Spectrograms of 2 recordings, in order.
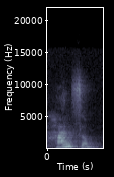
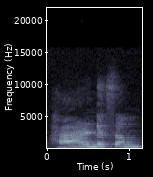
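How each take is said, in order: First: The d sound is left out. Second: The d sound is clearly pronounced. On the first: The speaker calls it right. "డి అనేది silent letter" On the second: The speaker calls it wrong. "హ్యాండ్సమ్ కాదు"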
